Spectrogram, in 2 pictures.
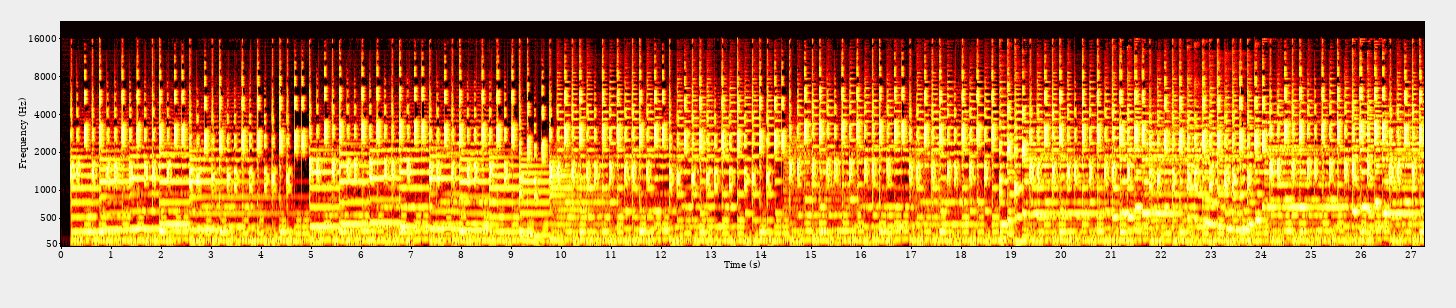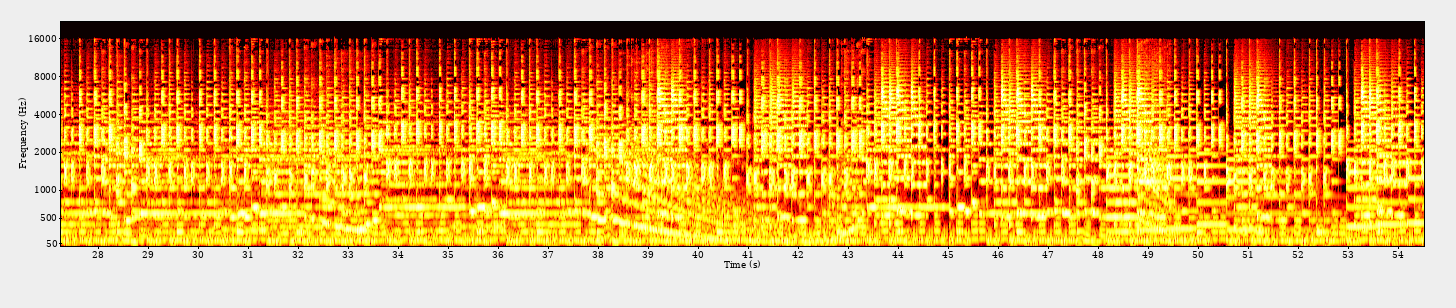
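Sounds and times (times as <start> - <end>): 
Creative Midi Blaster MB10 midi synthesizer music: 0.0 - 54.5.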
